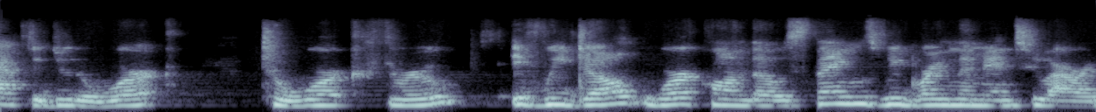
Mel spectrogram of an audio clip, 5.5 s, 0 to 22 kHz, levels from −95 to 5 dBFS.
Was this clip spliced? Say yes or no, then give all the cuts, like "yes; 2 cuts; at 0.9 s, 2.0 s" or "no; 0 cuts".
yes; 1 cut; at 2.4 s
